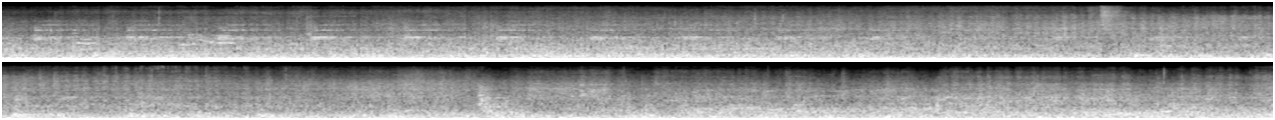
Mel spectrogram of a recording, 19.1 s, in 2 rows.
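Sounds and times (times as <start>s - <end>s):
diesel locomotive passing: 0.0s - 19.0s
freight car wheels clacking on rails: 0.0s - 19.0s.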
